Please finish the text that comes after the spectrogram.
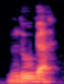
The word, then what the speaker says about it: Ndouga: Creo que no pronuncié bien el apellido. Ndouga, ¿no? ¿Es así, Frédéric? Ndouga.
